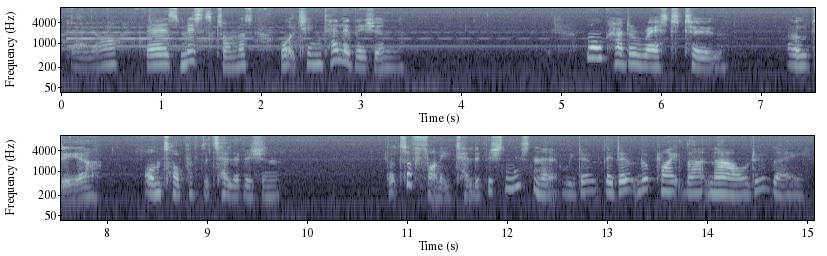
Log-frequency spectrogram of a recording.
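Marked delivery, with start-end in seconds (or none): none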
